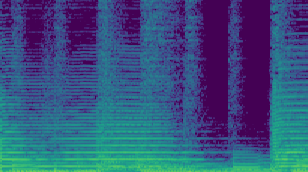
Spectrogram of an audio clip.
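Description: Jazz octet playing: the horn section of trumpet, saxophones and trombone holds a chord over bass, keys and drums. The chord releases about three-quarters of the way through, and the horns come back in with a new figure near the end.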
